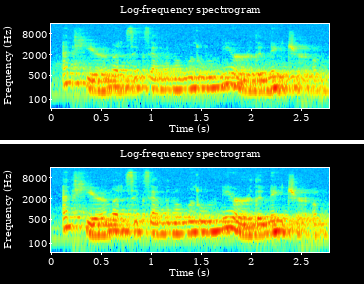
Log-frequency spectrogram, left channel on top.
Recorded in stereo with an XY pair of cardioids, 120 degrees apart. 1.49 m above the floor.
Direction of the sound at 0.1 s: 25° right.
